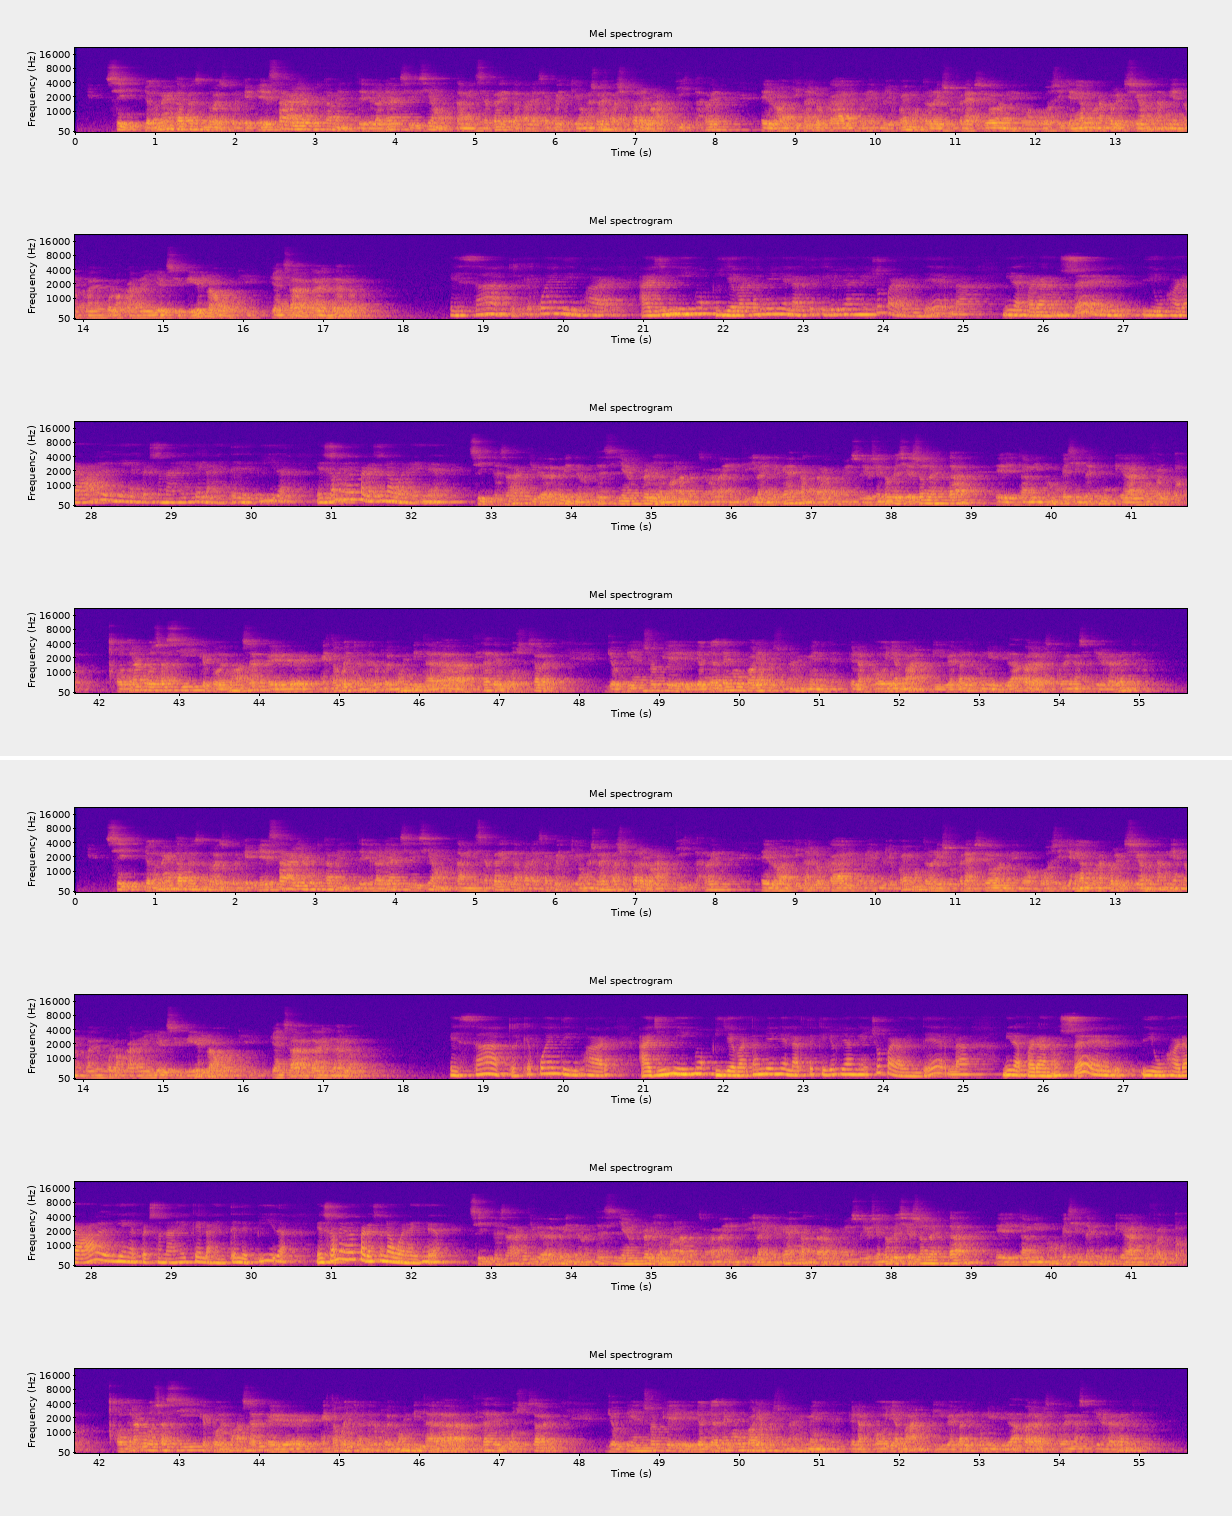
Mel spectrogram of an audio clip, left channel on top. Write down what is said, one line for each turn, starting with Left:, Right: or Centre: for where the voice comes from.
Left: Sí, yo también estaba pensando eso, porque esa área justamente, el área de exhibición, también se presta para esa cuestión, esos espacios para los artistas, ¿ves? Eh, los artistas locales, por ejemplo, ellos pueden mostrar ahí sus creaciones o, o si tienen alguna colección, también la pueden colocar ahí, exhibirla o qui- quién sabe, hasta venderla, pues.
Right: Exacto, es que pueden dibujar allí mismo y llevar también el arte que ellos ya han hecho para venderla, mira, para, no sé, dibujar a alguien, el personaje que la gente le pida. Eso a mí me parece una buena idea.
Left: Sí, esas actividades definitivamente siempre le llaman la atención a la gente y la gente queda encantada con eso. Yo siento que si eso no está, eh, también como que sientes como que algo faltó. Otra cosa sí que podemos hacer es esta cuestión de que podemos invitar a artistas de voces, ¿sabes? Yo pienso que yo ya tengo varias personas en mente que las puedo llamar y ver la disponibilidad para ver si pueden asistir al evento. pues.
